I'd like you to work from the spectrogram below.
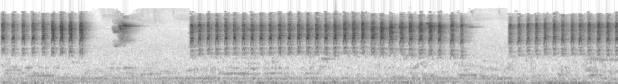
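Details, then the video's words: Harsh, scratchy repeated notes from a kingfisher, delivered fast and evenly in extended runs, with two short gaps and a brief swooping squeal; the recording is used as tutor audio for songbirds. "suara burung tengkek"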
